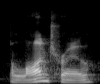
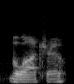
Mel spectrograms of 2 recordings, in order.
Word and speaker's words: Balatro: They've got Astrobot, Belantro. I guess that's how you say it. Balatro.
